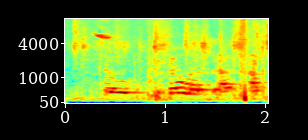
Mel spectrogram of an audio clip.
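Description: A dog whimpering, under background talk.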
